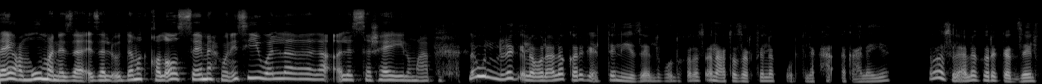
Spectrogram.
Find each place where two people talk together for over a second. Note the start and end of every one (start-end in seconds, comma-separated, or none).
none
